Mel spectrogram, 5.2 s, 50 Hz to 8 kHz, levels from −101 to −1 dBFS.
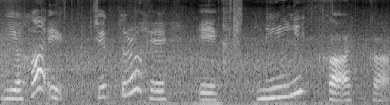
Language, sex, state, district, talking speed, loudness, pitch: Hindi, female, Madhya Pradesh, Dhar, 90 wpm, -20 LUFS, 235 Hz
